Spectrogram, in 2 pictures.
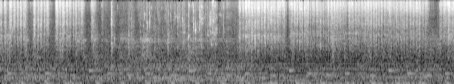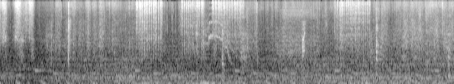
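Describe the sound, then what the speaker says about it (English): Grout is scrubbed hard with Vanish Oxy Action cleaner to lift grease, giving a steady, close, continuous rubbing and scraping that runs without pause and stays loud throughout. "We're going to give it a good scrub, work it in properly"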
